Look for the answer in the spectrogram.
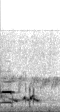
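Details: Regent Honeyeater giving the correct wild call, a soft chuckle: a clear whistled note, then a quick burst of warbled bubbling syllables, all within a second.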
